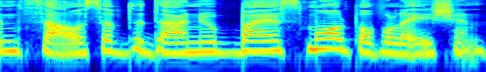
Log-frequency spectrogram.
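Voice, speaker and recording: On a very clean recording with a silent background and a dry, close sound with no echo, a woman with a Romanian accent speaks at a fairly high pitch with fairly even intonation. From Romania (Moldova region). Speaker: language teacher host. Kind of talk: educational lesson dialogue.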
